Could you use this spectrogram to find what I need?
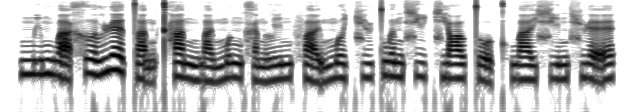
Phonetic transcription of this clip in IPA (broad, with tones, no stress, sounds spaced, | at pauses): m i˧˥ m w ä̰˨˩ x ɤ˥˧ l ɥ ɛ˥˩ t̪ a̰˨˩ n kʰ a˥˩ n m w a˩ ɪ̯ m ɤ˥˩ ŋ x a˩ n l i˧˥ n f a̰˨˩ ɪ̯ m ɤ˥˩ t͡ɕ y˧˥ t̪ w ə˥˧ n ɕ i˥˩ t͡ɕ j ɑ˥ ʊ̯ t̪ o̰˨˩ ʊ̯ kʰ w a˥ ɪ̯ ɕ i˧˥ n ɕ ɥ ɛ̰˨˩˦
